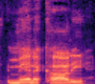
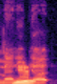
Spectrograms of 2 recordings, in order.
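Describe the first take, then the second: First: The word is said in full, ending in a vowel. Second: The word is clipped, ending in a consonant. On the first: This is the usual way of saying it. "you got manicotti" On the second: This is the speaker's own way of saying it. "I say"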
